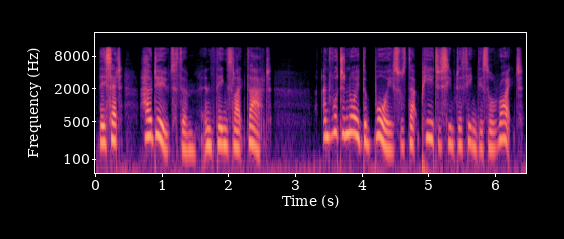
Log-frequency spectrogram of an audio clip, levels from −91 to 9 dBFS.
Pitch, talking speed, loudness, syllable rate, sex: 205 Hz, 220 wpm, -19 LUFS, 5.2 syllables/s, female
